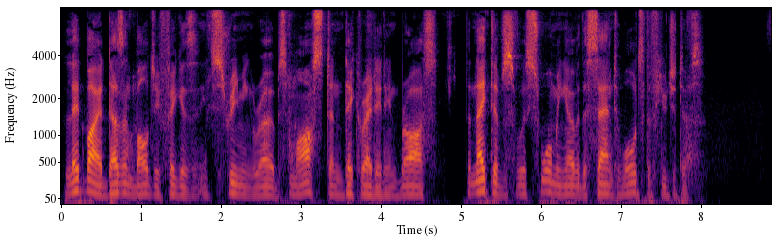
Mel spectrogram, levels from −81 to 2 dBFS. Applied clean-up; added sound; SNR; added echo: neural mask model Resemble Enhance denoiser.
